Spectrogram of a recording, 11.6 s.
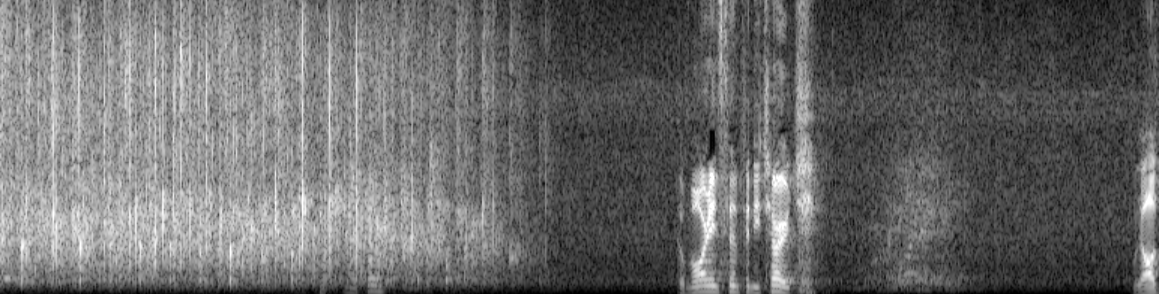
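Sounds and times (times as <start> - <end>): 
audience applause: 0.0 - 5.4
speech: 6.9 - 8.2, 11.4 - 11.5.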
